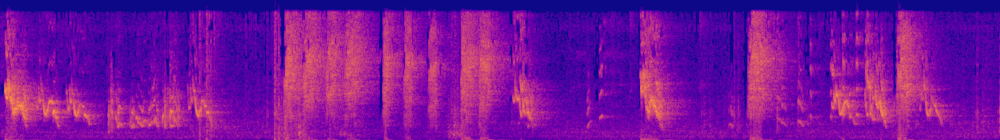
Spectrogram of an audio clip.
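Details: Budgerigar mating call used to bring pet birds into breeding condition: rapid high, buzzy chirps and warbles in loud bursts, with quick clicks and brief pauses.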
